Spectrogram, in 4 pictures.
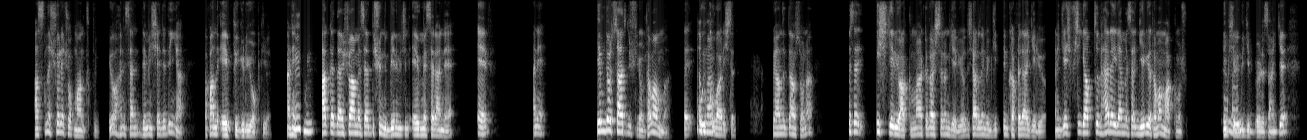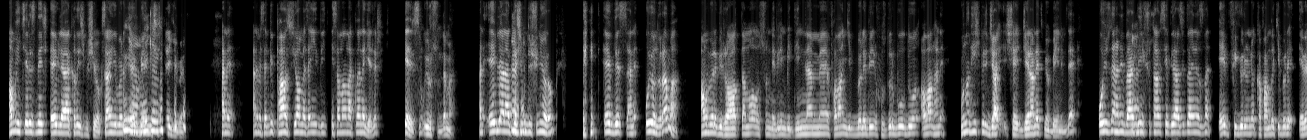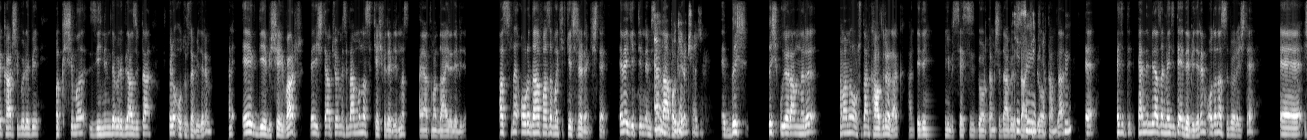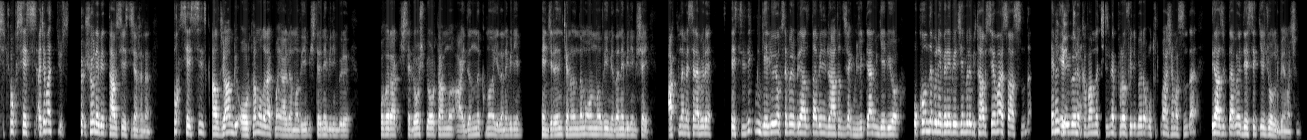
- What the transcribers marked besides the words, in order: other background noise; tapping; chuckle; chuckle
- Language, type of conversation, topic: Turkish, advice, Evde dinlenmek ve rahatlamakta neden zorlanıyorum, ne yapabilirim?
